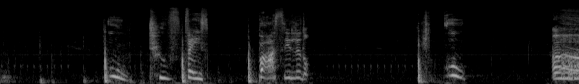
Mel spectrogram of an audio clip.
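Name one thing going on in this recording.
A young woman speaks sharply, close by.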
